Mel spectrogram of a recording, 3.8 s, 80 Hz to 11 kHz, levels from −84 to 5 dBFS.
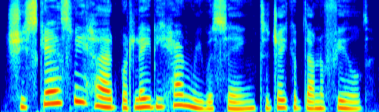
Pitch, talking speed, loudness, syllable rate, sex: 240 Hz, 175 wpm, -17 LUFS, 4.9 syllables/s, female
